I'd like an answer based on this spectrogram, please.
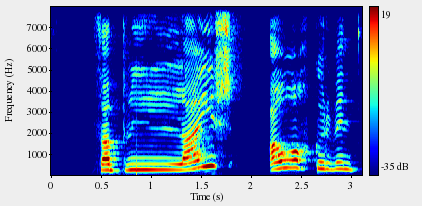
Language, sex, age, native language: Icelandic, male, 10, Icelandic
